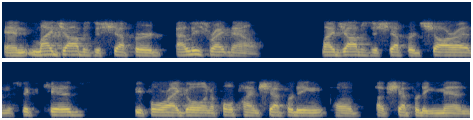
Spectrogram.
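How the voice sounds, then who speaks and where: A man talks in a normal speaking voice at medium pitch. His pitch varies in an ordinary way. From Southern California. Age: 40s. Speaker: retired baseball player. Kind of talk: casual interview chat.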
